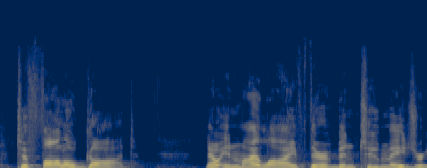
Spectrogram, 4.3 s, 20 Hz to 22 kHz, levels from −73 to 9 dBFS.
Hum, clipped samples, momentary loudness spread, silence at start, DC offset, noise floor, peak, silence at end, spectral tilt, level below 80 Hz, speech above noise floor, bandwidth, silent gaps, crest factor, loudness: none; under 0.1%; 7 LU; 0.15 s; under 0.1%; -56 dBFS; -4 dBFS; 0 s; -6 dB/octave; -48 dBFS; 36 dB; 15 kHz; none; 16 dB; -20 LUFS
